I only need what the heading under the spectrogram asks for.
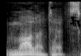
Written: Molotovsk

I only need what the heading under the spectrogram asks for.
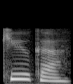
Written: Keuka Lake

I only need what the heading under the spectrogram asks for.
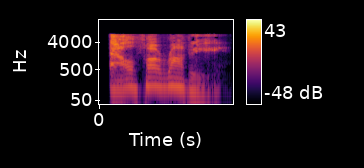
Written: al farabi

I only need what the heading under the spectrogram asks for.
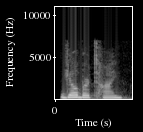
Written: gilbertine

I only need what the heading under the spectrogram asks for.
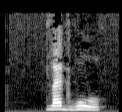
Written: lead wool

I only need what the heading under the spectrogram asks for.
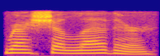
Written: Russia leather

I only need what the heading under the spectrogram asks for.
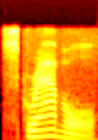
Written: scrabble

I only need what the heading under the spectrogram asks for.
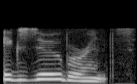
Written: exuberance

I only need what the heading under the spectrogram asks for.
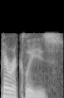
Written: Pericles

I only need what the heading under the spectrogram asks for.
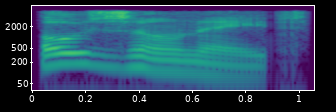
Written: ozonate

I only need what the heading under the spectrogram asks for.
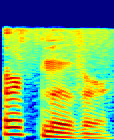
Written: earthmover

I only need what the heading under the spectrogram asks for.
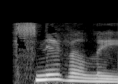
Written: snively

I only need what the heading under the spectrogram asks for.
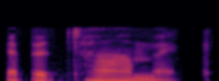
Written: epitomic

